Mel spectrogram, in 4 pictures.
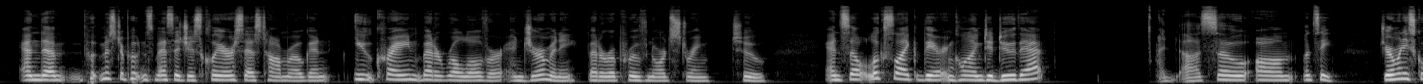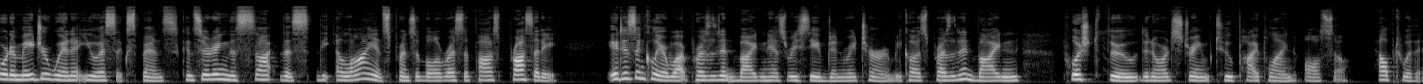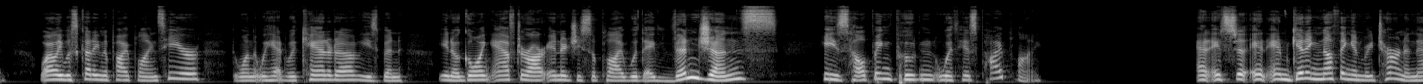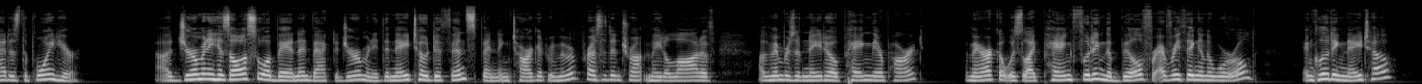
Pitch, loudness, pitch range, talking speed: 195 Hz, -20 LUFS, 180-215 Hz, 175 wpm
